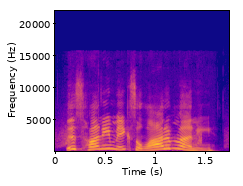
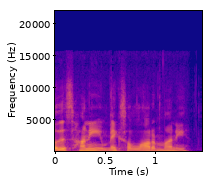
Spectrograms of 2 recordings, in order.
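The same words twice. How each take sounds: First: Excited. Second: Soft, low muttered realization; quiet. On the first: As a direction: announce it with delight. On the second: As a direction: say it under your breath. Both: Shown as a demonstration.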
